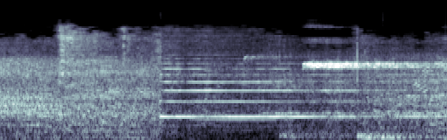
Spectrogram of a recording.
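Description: A basketball scoreboard horn sounds one steady, flat tone for about two seconds over the noise of the hall. A higher, thinner tone joins near the end.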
